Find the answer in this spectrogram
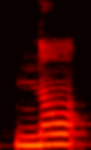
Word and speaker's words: の: No. No. So this is a modifying particle. It is pronounced as no and it indicates possession.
